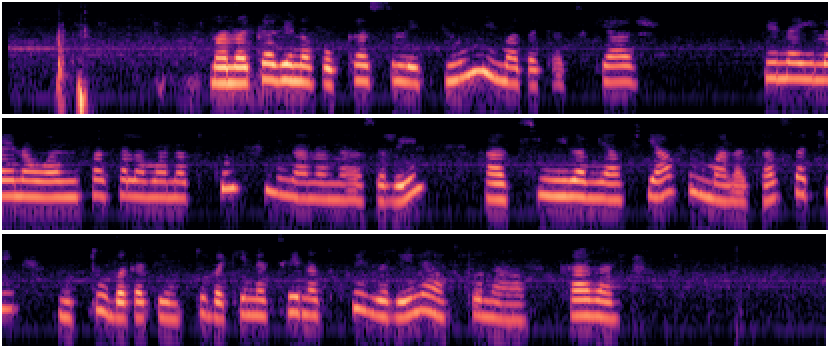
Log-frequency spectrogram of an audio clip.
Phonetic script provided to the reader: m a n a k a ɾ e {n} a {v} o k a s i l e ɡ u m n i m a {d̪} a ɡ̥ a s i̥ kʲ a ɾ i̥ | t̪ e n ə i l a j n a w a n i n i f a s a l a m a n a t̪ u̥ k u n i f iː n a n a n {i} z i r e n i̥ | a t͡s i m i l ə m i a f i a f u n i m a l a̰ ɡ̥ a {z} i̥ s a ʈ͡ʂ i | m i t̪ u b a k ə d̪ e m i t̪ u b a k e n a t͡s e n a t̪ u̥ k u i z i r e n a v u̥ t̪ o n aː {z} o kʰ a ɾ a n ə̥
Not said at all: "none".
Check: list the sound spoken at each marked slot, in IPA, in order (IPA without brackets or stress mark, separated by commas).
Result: n, v, d̪, a, s, v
